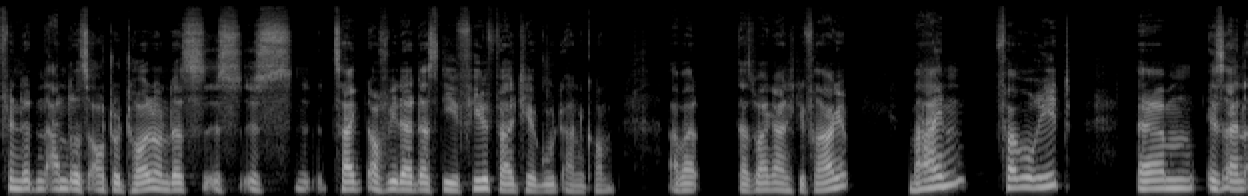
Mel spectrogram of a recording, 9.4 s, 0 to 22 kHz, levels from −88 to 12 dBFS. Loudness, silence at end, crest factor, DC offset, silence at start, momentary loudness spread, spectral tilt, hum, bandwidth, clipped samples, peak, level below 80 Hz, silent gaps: -29 LUFS; 0 s; 20 dB; under 0.1%; 0 s; 11 LU; -5.5 dB/octave; none; 18.5 kHz; under 0.1%; -8 dBFS; -86 dBFS; 5.36-5.41 s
